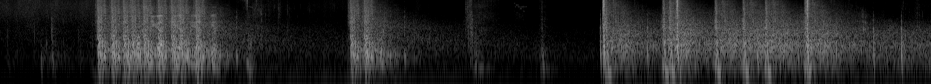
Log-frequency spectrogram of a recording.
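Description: A rifle fires rapid bursts of gunshots that echo outdoors.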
